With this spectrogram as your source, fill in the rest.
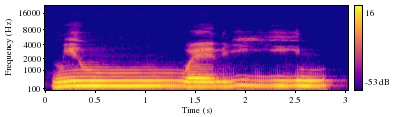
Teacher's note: So the right pronunciation is to give time to the غنة.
